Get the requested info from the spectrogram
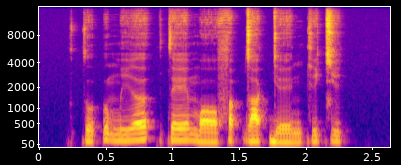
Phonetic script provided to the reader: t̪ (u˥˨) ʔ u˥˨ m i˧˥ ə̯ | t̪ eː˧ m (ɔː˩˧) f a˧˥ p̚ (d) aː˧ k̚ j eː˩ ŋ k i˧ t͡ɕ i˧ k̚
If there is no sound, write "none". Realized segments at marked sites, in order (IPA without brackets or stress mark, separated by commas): u˧˩, ɔː˩, d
